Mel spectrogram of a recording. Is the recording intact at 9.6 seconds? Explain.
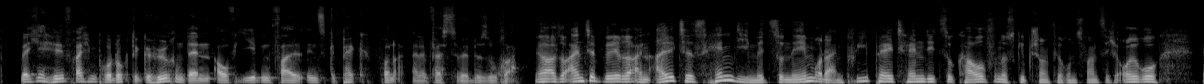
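No. A jitter buffer speed-up runs from 9.09 to 10.28 s: repeated pitch-period cuts, totalling about a tenth of a second, play the speech hurried at 107% speed with unchanged pitch. On a spectrogram, the harmonic spacing stays the same while syllables are squeezed closer together in time.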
